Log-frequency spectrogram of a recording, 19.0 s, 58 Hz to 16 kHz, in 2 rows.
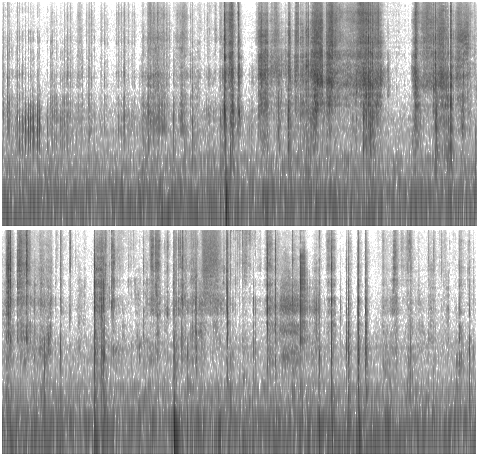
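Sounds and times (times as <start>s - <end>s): paper rustling and rubbing: 0.2s - 10.6s.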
